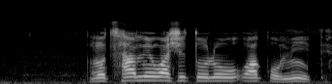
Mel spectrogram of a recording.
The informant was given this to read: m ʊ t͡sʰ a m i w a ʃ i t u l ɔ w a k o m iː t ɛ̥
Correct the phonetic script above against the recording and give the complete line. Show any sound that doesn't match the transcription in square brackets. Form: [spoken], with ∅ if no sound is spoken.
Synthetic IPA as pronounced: m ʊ t͡sʰ a m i w a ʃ i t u l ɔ w a k o m iː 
